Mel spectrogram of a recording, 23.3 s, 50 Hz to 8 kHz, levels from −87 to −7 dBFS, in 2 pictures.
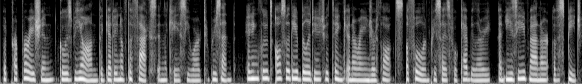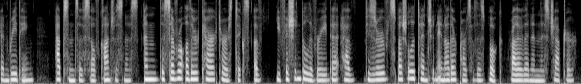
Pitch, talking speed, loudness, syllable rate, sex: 210 Hz, 175 wpm, -19 LUFS, 5.4 syllables/s, female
